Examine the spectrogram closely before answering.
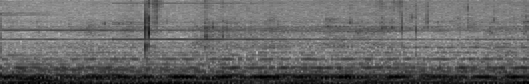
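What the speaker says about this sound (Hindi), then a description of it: "अब इसमें अच्छा बॉईल आने लग गया है" A spiced home remedy of ginger, turmeric, crushed cinnamon, cloves and cardamom bubbles at a steady boil in a pot, giving a continuous low simmering rumble with soft wet popping throughout.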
